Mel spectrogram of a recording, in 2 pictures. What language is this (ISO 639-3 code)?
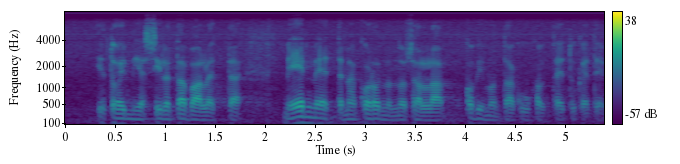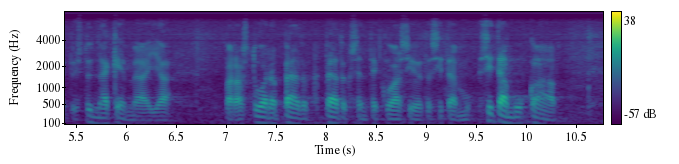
fin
